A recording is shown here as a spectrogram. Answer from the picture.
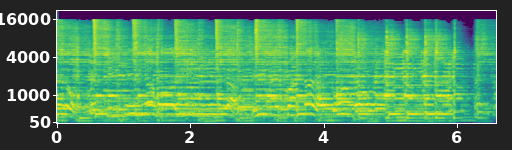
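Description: A band playing chicha (Peruvian cumbia) on electric guitars, keyboard and Latin percussion, with a steady beat of about two hits a second.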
